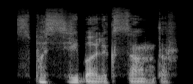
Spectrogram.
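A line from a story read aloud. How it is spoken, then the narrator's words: Quiet. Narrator (Russian): тихо произнесла Анна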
